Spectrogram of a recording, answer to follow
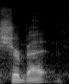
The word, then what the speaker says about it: sherbet: r right it's like sherbet sherbet sherbert is totally pronounced like with a second r though i've i've only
